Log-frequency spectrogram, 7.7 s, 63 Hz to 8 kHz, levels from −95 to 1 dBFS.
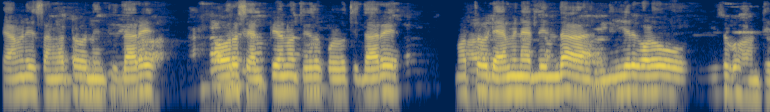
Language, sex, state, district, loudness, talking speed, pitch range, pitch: Kannada, male, Karnataka, Gulbarga, -16 LUFS, 95 wpm, 135-155 Hz, 145 Hz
